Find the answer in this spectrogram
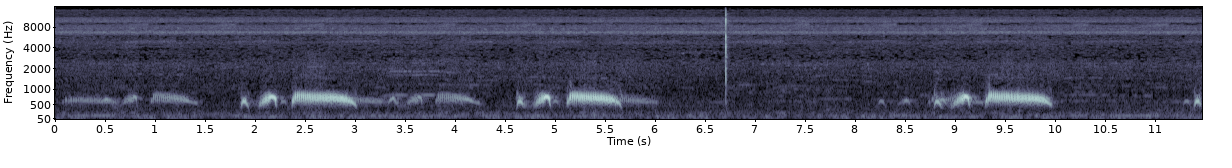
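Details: Wild-dove lure of a spotted dove: several phrases of quick stuttered hoots rising into a long, rounded coo, separated by quieter softer coos, with one sharp click midway.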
